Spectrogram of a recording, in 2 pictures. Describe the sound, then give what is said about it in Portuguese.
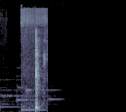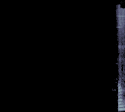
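A short, loud knock-like thud on a door, followed by a long silence and then a second abrupt burst at the very end. No one speaks. “A porta tá com defeito. Tá, tem alguém batendo.”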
